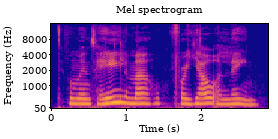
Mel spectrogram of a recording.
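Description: A woman guiding a meditation softly and soothingly, half whispering close to the ear, slowly and with long pauses. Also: on the high side, level tone, clear, resonant tone, no echo. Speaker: meditation podcast host. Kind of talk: guided meditation.

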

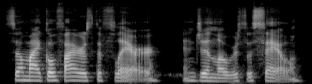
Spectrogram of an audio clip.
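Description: A woman's voice: on the low side, fairly even intonation, normal speed, vocal fry, pushed and bright, dry recording, studio quality. A woman casually recapping a TV episode, storytelling with giggles and hummed cues.

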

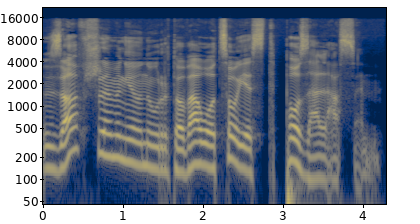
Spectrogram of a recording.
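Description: A man voicing a curious, dreamy female poplar tree in a storybook, speaking high and wistfully. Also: big pitch swings, very slow, clear, resonant tone, no echo, clean studio sound, full character voice. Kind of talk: storybook character voice.

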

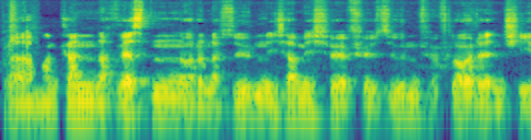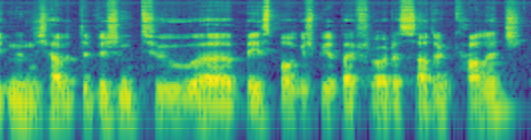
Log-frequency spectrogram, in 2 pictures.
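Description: Older American man, low gravelly voice. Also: fairly quick, few pauses. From Ohio, USA. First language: English. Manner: hesitant, frequent fillers. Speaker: podcast guest, baseball veteran. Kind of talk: casual interview talk.

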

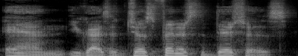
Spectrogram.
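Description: An easygoing man co-hosting a podcast chat. His voice sits on the low side, and he rambles comfortably through his stories with casual fillers and a ready chuckle. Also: moderate pace.

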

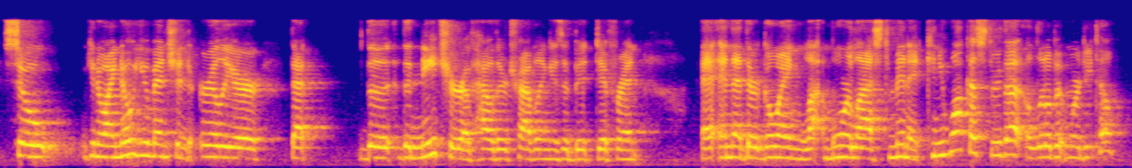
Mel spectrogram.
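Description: A woman's voice: mid-range voice, moderate pace, a bit bright, muffled recording. A woman hosting a casual interview, curious and thinking aloud as she asks questions. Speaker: podcast host.

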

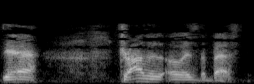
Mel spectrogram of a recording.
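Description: A man's voice: medium pitch, unhurried, pushed and bright, slightly rough. A man co-hosting a podcast in casual, enthusiastic, slangy chat. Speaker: podcast co-host. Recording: slightly dull, lo-fi sound.

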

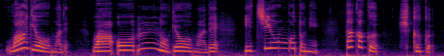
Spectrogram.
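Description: Female voice coach with a Fukuoka accent, fairly high and very animated, a chatty, casual lesson. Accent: Fukuoka dialect. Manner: chatty and expressive, switching between polite and dialect speech. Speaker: voice and speaking coach.

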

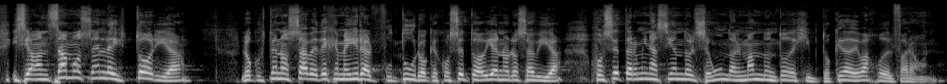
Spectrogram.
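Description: A middle-aged pastor with an Argentine accent delivers a humorous sermon in a high voice. He tells stories with lively energy, acts out the characters himself and gets the congregation to repeat lines after him. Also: fast. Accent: Argentine Spanish. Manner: animated storyteller, acts out voices and asks the congregation to repeat phrases.

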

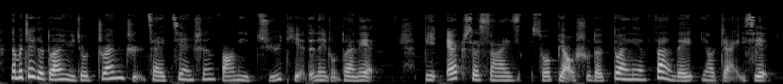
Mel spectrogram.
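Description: Female English teacher, mid-pitched voice, careful demonstrations, faint music underneath. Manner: slow, careful model pronunciation. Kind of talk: spoken English lesson.

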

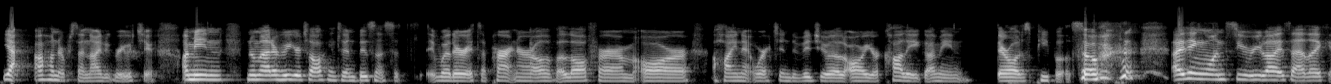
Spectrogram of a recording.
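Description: A woman's voice: on the low side, a bit bright, muffled recording. A woman in her late twenties with a Kerry accent from the south-west of Ireland, chatting casually as a podcast guest. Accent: Kerry, south-west Irish. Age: late 20s. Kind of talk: casual conversational interview.

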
